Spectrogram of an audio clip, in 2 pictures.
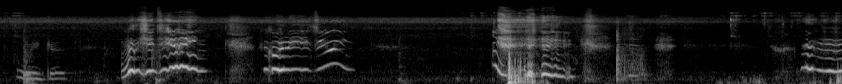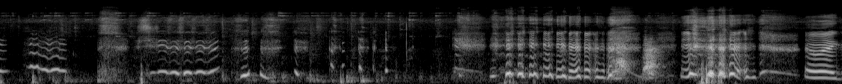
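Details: Siberian Husky puppy named Delilah, acting crazy indoors, gives drawn-out whining, woo-like howls that bend up and down, mixed with a woman's excited talking and short clattering bumps.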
